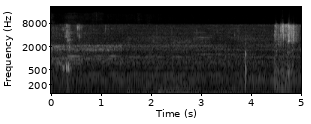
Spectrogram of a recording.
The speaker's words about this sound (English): I'm getting some water.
